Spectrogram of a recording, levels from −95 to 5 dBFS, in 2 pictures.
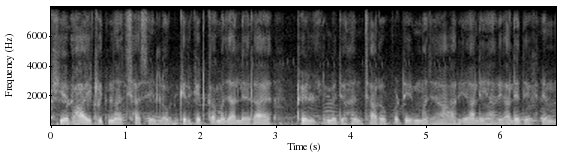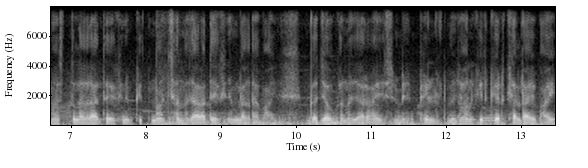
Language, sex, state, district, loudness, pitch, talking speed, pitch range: Hindi, male, Bihar, Bhagalpur, -20 LUFS, 105 Hz, 240 wpm, 105-115 Hz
